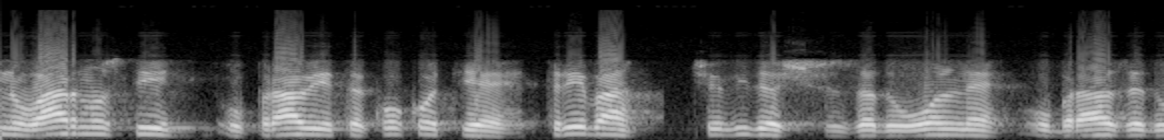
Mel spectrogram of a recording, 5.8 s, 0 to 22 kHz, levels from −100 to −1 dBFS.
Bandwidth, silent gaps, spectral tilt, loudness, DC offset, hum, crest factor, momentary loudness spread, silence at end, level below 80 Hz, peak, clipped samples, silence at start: 9.6 kHz; none; -6.5 dB/octave; -21 LUFS; under 0.1%; none; 16 dB; 11 LU; 0 s; -80 dBFS; -6 dBFS; under 0.1%; 0 s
